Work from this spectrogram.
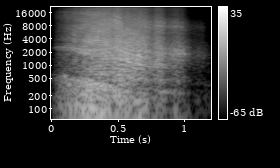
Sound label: Osprey Dodge; Warframe; Corpus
